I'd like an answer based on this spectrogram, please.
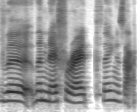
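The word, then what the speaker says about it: Neferet: uh like the the nephrite thing is that how you say her name oh my god when i was younger i always pronounced it in a ferret i'm like nah i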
